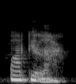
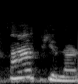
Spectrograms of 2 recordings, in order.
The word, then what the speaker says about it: popular: Bueno, pues con esa misma A van a decir popular, no popular, ¿ok?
